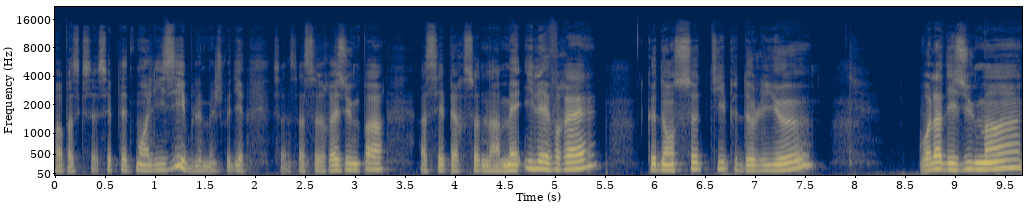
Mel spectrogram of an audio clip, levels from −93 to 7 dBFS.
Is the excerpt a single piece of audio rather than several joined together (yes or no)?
yes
